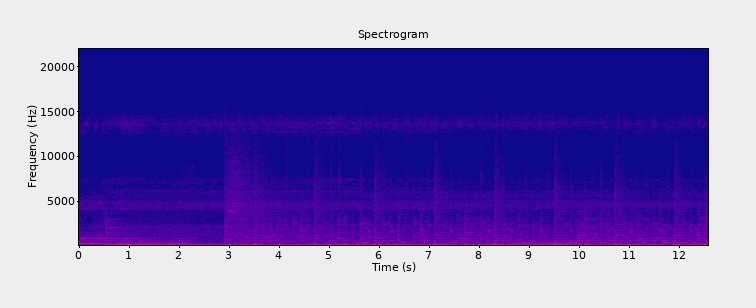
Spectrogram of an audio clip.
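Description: Background music with steady held notes over a bass line, growing fuller about three seconds in.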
